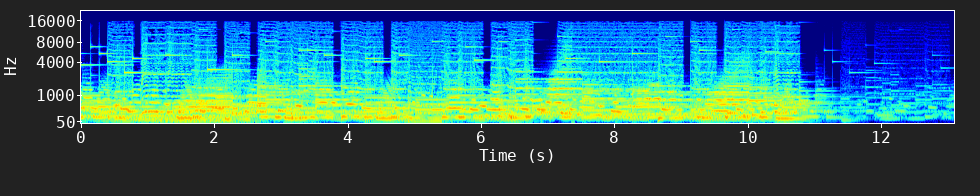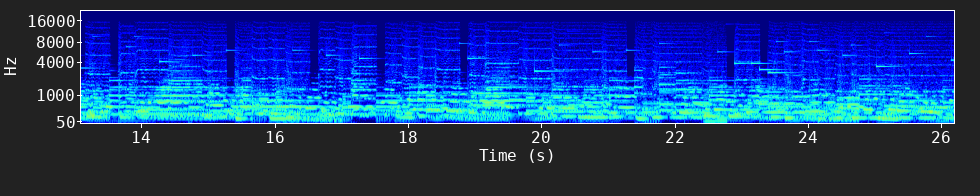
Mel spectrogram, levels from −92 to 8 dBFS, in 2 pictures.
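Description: No technical faults can be heard anywhere in the recording, and the level changes that do occur move smoothly, the way a fader would.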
